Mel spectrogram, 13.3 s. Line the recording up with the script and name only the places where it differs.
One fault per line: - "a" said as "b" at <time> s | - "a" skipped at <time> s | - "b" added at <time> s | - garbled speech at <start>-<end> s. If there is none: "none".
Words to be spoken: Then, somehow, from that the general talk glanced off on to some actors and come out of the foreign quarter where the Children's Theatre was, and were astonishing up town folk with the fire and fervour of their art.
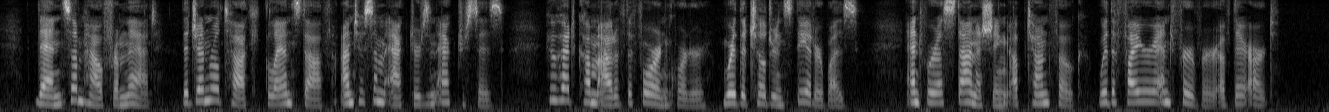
- "actresses who had" added at 4.4 s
